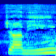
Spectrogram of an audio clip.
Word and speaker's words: Joneen: with johnny and um yes my name is johnny and you will find me on instagram uh my first name is spelt j-o-n e e n uh i got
